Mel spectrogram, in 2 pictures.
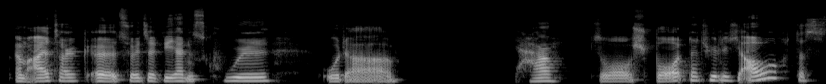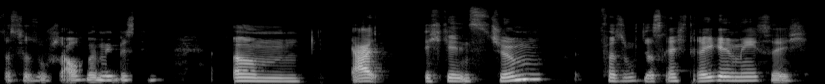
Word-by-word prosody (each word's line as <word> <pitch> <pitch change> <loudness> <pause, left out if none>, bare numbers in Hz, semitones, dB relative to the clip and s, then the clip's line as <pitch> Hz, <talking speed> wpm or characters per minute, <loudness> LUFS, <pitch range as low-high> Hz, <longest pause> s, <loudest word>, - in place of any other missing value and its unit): im 150 -1 +1
Alltag, 160 +1 +1
äh, 155 -2 +3
zu 150 - -3
integrieren, 155 0 0
ist 75 0 -8 0.2
cool. 165 +1 +1 0.5
Oder 70 +2 -2 1.1
Ja, 155 +2 -1 0.3
so - - -2
Sport - - -1
natürlich 185 -2 -2
auch, 290 +9 +3
das - - -9
das - - -10
versuche - - -7
ich - - -3
auch 210 - +2
irgendwie 195 -1 +2
'n 200 - -8
bisschen. 200 0 -8 0.7
Ähm, 150 -3 +2 0.5
ja, 155 +1 +9 0.5
ich 145 -1 -4
gehe 155 -1 +2
ins 150 - -4
Gym, 235 +8 +4 0.5
versuche 160 +2 -4
das 140 0 -3
recht 160 0 -2
regelmäßig. 175 - +2
160 Hz, 115 wpm, -25 LUFS, 150-185 Hz, 1.1 s, ja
